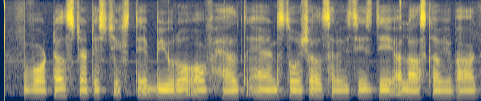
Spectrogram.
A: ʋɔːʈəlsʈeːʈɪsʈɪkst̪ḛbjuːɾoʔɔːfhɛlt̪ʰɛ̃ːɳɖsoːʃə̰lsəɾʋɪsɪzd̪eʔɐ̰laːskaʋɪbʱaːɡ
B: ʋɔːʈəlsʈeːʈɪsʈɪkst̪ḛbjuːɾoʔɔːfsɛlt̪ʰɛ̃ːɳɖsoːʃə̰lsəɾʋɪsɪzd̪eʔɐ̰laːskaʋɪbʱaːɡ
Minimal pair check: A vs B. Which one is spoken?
A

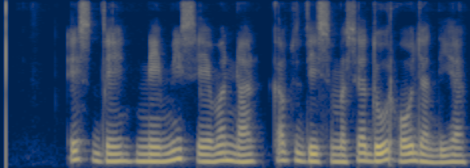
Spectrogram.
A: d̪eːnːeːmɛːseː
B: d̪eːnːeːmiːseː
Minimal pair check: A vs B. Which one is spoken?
B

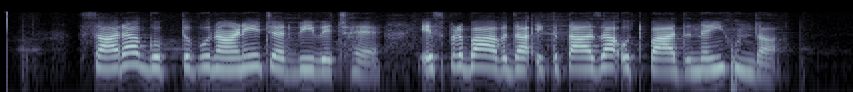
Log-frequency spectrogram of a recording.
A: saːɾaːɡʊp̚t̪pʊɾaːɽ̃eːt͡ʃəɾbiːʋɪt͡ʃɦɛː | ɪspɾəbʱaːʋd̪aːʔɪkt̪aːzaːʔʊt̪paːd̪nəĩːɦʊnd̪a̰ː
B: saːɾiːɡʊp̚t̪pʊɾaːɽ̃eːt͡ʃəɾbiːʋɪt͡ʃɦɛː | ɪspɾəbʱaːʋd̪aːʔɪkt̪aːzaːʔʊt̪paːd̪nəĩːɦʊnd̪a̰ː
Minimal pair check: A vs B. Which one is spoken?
A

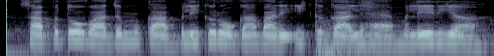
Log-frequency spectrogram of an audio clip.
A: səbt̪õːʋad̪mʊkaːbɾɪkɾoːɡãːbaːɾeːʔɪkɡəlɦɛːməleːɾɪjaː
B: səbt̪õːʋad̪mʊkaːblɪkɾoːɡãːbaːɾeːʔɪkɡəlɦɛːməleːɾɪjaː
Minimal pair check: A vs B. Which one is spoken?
B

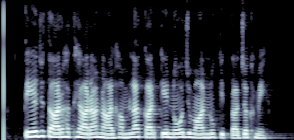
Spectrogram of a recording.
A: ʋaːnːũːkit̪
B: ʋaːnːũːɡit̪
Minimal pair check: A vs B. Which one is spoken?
A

